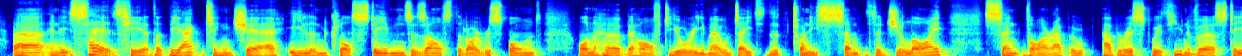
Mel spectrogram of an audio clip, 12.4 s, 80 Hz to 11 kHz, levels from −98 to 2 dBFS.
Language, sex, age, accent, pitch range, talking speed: English, male, 50-69, British, 120-145 Hz, 150 wpm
